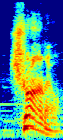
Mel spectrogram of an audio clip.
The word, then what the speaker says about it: Toronto: Toronto. It's like the local way, like you got to say Toronto. You don't pronounce the second T, which is the...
